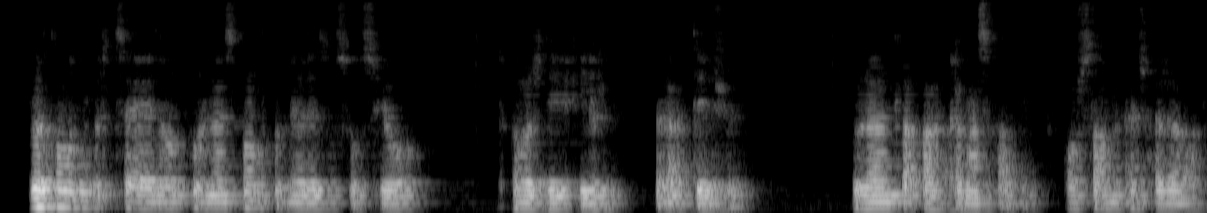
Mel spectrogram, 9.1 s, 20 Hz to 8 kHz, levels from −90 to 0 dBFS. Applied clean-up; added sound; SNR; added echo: neural mask model DeepFilterNet 3.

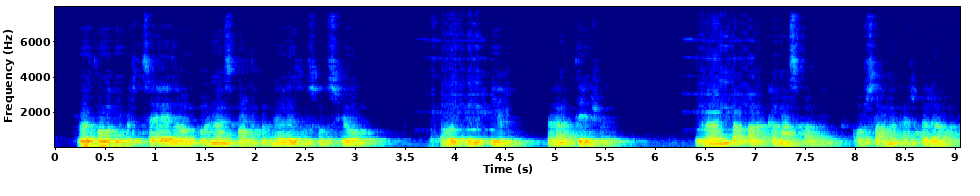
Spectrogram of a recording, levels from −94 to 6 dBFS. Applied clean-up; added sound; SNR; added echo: neural separator model SepFormer DNS4.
